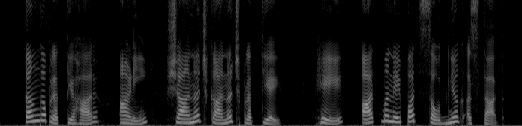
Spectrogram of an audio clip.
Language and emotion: Marathi, neutral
